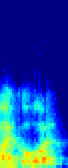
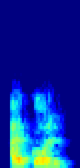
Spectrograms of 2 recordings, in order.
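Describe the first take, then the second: First: The final vowels are in separate syllables. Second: The final vowels merge into one syllable.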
